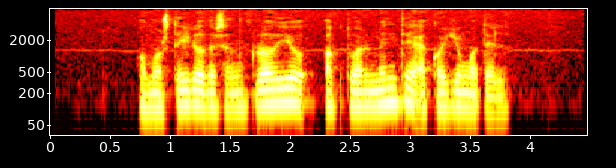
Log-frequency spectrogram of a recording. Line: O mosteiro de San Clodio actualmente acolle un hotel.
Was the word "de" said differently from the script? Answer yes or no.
no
